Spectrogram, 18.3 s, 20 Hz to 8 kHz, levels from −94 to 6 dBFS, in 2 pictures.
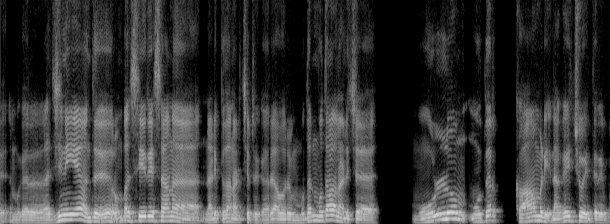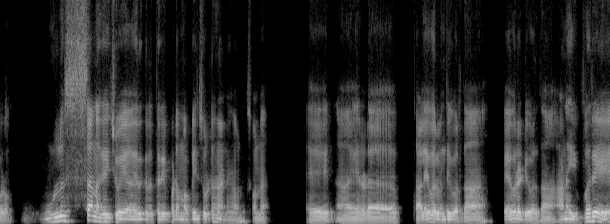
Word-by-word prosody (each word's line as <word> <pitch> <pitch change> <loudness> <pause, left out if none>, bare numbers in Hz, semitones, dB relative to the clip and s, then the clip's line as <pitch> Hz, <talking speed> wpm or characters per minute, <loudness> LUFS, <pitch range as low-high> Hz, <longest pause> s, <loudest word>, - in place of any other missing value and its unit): நமக்கு 95 - -3 0.3
ரஜினியே 180 - +4
வந்து, 140 0 +3 0.3
ரொம்ப 145 - -2 0.2
சீரியஸான 155 -1 +3 0.6
நடிப்பு 100 - -2
தான் 125 -2 -1
நடிச்சிட்ருக்கிறாரு. 100 -1 -4
அவரு 105 -1 +2 0.2
முதன் 150 +3 0
முதலா 175 +2 +3
நடிச்ச 110 -1 -2 1.0
முழு 180 - +5 0.3
முதற் 160 +7 -1 0.3
காமெடி, 150 +5 +2
நகைச்சுவை 150 +4 +2
திரைப்படம். 105 -2 -1 0.5
முழுஸ்சா 150 +7 0
நகைச்சுவையா 125 -4 +1
இருக்கிற 105 0 -1
திரைப்படம் 100 0 -2
அப்டின்னு 110 +3 -3
சொல்ட்டு 120 +4 -4
நானு 90 -1 -8
அவனுக்கு 75 -4 -12
சொன்னேன். 90 -1 -8 0.7
எ - - -2 0.4
அ - - -6 0.2
"என்னோட 90 0 -2 0.7
தலைவர் 105 +5 +2
வந்து 100 +2 +1
இவரு 95 - -2
தான். 95 -1 -1 0.4
ஃபேவரட் 110 +3 +1
இவர் 90 0 -1
தான். 90 -1 -4
ஆனா, 105 +2 0
இவரே 140 +4 +2
115 Hz, 125 wpm, -22 LUFS, 100-150 Hz, 1.0 s, முழு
